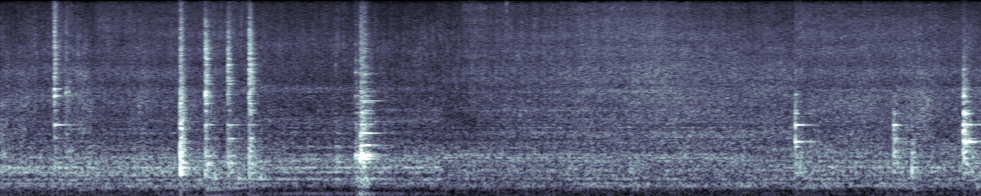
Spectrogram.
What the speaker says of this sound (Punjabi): ਹੁਣ ਅਸੀਂ ਪਿਆਜ਼ ਵਗੈਰਾ ਫਰਾਈ ਕਰਨੇ ਆ।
